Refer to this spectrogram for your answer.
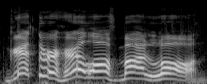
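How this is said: It is said in a put-on grumpy voice.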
